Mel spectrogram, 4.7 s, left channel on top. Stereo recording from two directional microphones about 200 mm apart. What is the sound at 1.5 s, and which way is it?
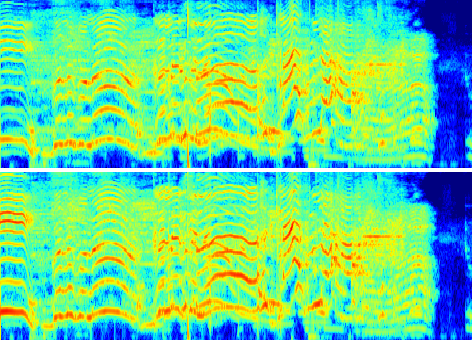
Music, 40° right (ahead or behind).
